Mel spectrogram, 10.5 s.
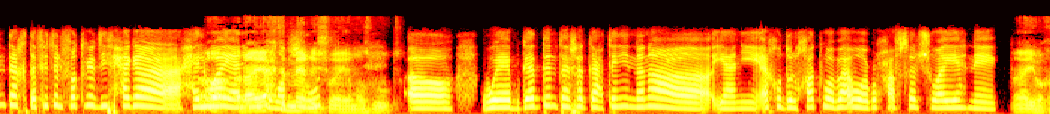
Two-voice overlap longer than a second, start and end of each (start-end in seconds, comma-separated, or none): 2.0-3.2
